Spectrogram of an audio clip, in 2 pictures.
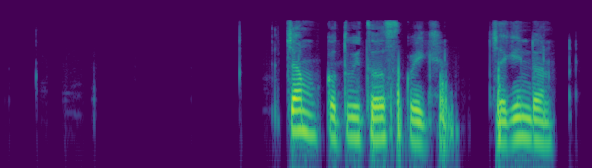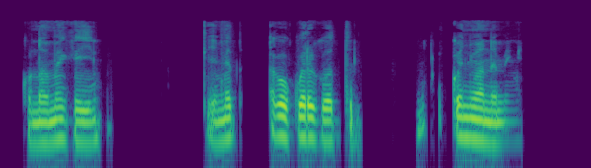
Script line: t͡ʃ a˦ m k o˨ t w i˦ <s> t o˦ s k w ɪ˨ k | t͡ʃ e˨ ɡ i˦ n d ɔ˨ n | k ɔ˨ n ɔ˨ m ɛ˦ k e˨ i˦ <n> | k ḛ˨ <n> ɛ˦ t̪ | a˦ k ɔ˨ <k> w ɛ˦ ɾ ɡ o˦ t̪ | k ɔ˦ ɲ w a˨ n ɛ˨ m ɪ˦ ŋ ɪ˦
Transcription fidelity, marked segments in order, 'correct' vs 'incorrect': incorrect, correct, incorrect, correct

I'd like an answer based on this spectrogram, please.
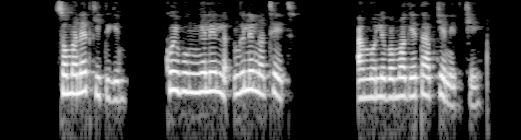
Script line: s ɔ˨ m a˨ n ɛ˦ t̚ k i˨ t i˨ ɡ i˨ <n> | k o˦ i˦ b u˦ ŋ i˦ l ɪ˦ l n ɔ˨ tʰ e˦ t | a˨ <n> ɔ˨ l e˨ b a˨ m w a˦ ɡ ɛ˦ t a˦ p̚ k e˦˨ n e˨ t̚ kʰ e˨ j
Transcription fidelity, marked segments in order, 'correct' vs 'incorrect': correct, incorrect

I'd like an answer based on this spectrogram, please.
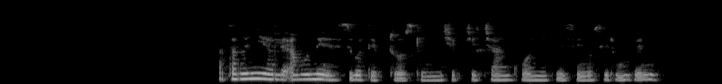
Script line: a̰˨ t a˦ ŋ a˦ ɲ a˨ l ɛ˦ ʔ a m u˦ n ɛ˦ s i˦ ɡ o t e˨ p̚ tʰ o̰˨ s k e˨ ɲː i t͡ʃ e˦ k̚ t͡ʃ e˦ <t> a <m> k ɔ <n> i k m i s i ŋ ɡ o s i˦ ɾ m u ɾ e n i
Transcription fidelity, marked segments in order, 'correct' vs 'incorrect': incorrect, incorrect, incorrect

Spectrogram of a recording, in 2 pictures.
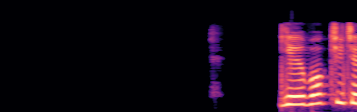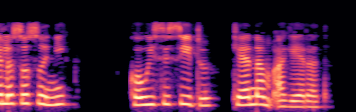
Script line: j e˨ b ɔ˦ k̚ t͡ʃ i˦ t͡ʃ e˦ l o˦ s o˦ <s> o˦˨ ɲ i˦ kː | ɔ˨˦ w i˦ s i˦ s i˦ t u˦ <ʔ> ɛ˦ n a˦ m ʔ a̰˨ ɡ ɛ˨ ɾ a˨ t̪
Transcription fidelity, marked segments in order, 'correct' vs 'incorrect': correct, incorrect

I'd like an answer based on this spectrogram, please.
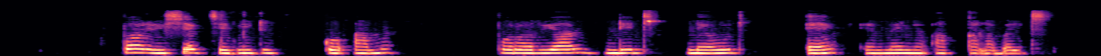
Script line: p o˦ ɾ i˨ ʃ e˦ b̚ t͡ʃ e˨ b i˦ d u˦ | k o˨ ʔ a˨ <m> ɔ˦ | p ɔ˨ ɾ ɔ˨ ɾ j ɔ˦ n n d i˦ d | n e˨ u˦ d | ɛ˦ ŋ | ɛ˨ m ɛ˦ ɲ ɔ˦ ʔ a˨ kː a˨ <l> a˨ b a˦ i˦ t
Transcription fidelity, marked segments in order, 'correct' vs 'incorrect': correct, correct

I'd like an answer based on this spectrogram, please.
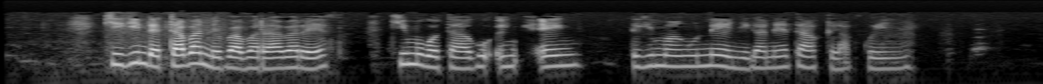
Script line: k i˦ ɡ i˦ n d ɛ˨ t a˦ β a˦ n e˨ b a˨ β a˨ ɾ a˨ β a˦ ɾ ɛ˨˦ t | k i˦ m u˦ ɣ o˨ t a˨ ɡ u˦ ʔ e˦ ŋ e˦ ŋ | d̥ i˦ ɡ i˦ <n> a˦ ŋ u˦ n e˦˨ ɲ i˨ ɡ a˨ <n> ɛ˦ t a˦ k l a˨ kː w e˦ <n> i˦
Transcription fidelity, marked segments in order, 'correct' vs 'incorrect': incorrect, correct, incorrect

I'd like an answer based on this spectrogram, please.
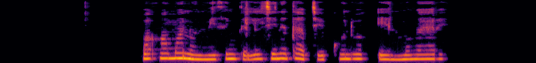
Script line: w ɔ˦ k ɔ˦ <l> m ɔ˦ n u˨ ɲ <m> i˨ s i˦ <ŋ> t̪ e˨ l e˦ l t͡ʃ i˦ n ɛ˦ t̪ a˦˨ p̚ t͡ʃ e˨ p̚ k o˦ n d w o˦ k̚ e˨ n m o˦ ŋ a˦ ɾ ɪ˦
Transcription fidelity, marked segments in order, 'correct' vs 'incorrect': incorrect, correct, correct

